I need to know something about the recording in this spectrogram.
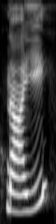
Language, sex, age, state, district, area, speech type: Kannada, female, 30-45, Karnataka, Mandya, rural, read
